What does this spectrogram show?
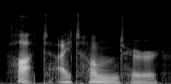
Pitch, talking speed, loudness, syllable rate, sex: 90 Hz, 140 wpm, -23 LUFS, 3.3 syllables/s, male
